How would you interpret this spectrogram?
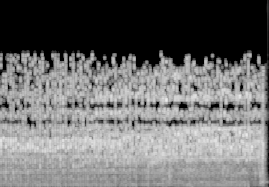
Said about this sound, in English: uses a cordless power drill to screw one end of a heavy board to an upright corral post.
